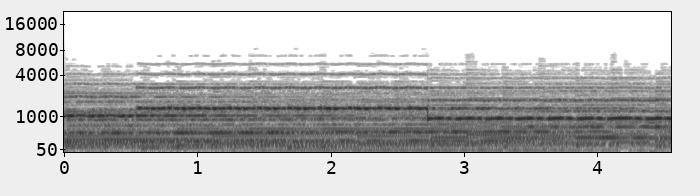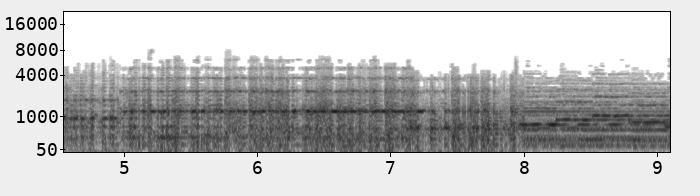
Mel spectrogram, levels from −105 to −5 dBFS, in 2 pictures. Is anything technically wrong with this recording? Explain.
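Yes. The music passes through a WebRTC call path using Opus, and three faults cluster from about 4.2 s onward.

Short stall from a late packet, 4.17 to 4.25 s: a packet arrived late and the jitter buffer emptied, so the receiver held the last sound for 58 ms and then resumed from the same point. Nothing is lost, but the music hangs briefly, and everything after sits 58 ms later. A spectrogram shows the harmonics frozen flat across that stretch. The waveform repeats near-identical cycles there.

Short concealed packet loss, 4.39 to 4.52 s: 40 ms of audio never reached the decoder in time. The receiver filled 35 ms by extending the preceding sound, then crossfaded back into the real signal, adding a little time overall. It is heard as a quick smear or wobble. The spectrogram shows a blurred patch where partials lose their detail and fade before the true signal resumes.

Call bitrate drop, 4.57 to 8.08 s: the call's bandwidth estimate fell and the encoder was pushed to far fewer bits. 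The coarse sound fits a fall from roughly 32 kbps to about 7 kbps, held at its lowest for 3.44 s. The coded bandwidth narrows from 12 kHz to 6 kHz, so the music turns muffled and watery. On a spectrogram, the region above 6 kHz goes empty as if cut off sharply, and what remains looks blotchy.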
